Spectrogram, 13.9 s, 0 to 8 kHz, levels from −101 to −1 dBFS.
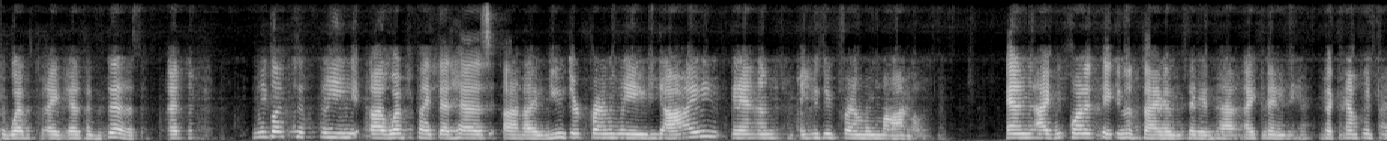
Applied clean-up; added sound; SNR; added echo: neural mask model DeepFilterNet 3.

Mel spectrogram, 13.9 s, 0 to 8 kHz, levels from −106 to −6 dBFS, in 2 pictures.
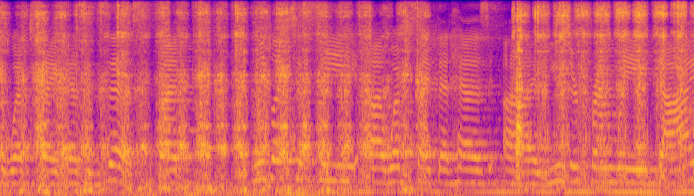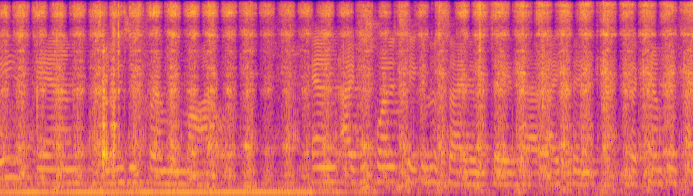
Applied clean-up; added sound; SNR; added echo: none; Tools; -4 dB; none.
